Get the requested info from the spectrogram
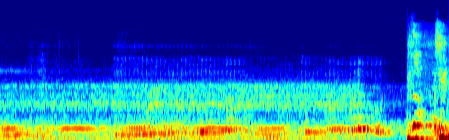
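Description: Film soundtrack music playing over cinema speakers: low held tones that slide from one pitch to another, with no beat.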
